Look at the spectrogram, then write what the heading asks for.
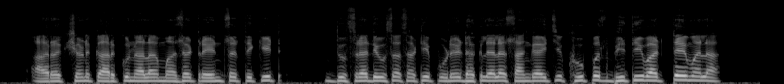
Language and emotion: Marathi, fearful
